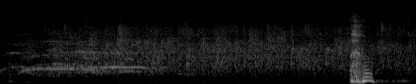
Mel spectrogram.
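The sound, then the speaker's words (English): A crowd claps in a steady, moderate wash of applause, with a brief louder burst near the end before it carries on, given as a courtesy clap during a church sermon. “Just going to give you a little courtesy clap.”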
